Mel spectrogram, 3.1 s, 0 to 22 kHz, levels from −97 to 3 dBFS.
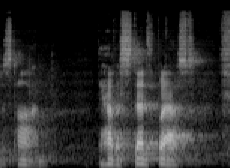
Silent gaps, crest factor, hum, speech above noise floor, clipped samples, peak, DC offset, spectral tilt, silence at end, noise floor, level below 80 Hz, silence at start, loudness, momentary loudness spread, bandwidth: none; 20 dB; none; 39 dB; under 0.1%; -14 dBFS; under 0.1%; -2 dB/octave; 0 s; -71 dBFS; -82 dBFS; 0.05 s; -31 LUFS; 19 LU; 16.5 kHz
